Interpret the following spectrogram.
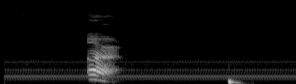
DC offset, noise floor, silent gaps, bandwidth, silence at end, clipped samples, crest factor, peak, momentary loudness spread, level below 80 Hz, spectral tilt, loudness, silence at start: under 0.1%; -54 dBFS; none; 11.5 kHz; 0.55 s; under 0.1%; 20 dB; -10 dBFS; 15 LU; -44 dBFS; -6.5 dB/octave; -27 LUFS; 0.85 s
